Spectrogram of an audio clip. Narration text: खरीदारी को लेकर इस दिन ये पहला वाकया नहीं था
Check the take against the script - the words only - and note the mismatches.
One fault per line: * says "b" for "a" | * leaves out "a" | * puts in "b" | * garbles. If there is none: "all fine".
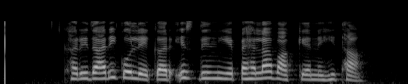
all fine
